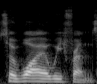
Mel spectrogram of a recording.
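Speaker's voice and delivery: usual speaking voice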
